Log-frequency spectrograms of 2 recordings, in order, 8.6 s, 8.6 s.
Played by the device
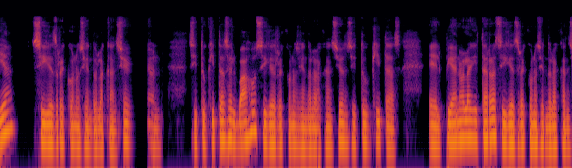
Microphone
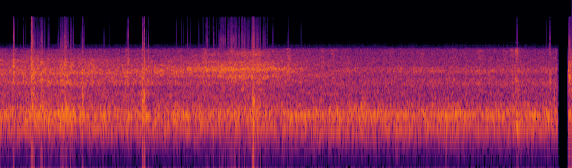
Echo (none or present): none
